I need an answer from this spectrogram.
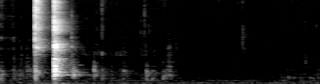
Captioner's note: the sound of an ice cold beer-can beeing opened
